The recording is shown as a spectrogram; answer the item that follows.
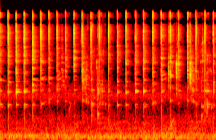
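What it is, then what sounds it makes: Glass water bottle tapped with nails. A clear square glass water bottle with water in it is held and tapped quickly with long nails. The result is a rapid, somewhat uneven run of light, bright clicks with a thin glassy tick and almost no ring, over a faint low rumble.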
